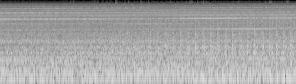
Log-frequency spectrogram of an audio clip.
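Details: German washing machine on high-speed spin after repaired dampers were fitted, with the cushions removed. It stands on four feet on linoleum over screwed chipboard and board floor, mid-bathroom, unpropped. Steady roar with a fast shaking rattle: strong drum vibration, but the machine doesn't walk.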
